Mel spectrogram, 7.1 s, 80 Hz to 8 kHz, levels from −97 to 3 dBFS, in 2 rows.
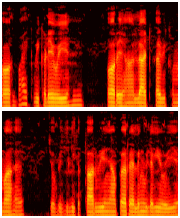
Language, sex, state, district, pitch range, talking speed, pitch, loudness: Hindi, male, Uttar Pradesh, Hamirpur, 105-115 Hz, 220 wpm, 110 Hz, -32 LUFS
